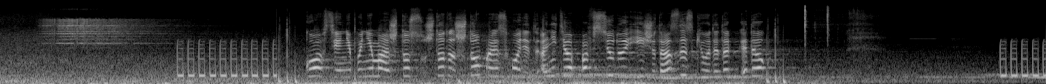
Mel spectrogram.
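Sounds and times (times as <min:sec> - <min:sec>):
low hum: 0:00.0 - 0:10.4
telephone ringing: 0:01.7 - 0:02.8, 0:10.0 - 0:10.4
speech: 0:01.8 - 0:07.8.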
